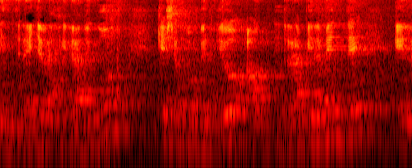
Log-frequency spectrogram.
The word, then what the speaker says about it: Łódź: trasladar a Polonia, es la ciudad de Łódź, que es como se pronuncia la palabra que están ustedes viendo escrita en esta pantalla.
